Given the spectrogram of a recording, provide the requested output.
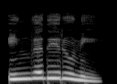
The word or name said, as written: ಇಂಗದಿರುಣಿ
